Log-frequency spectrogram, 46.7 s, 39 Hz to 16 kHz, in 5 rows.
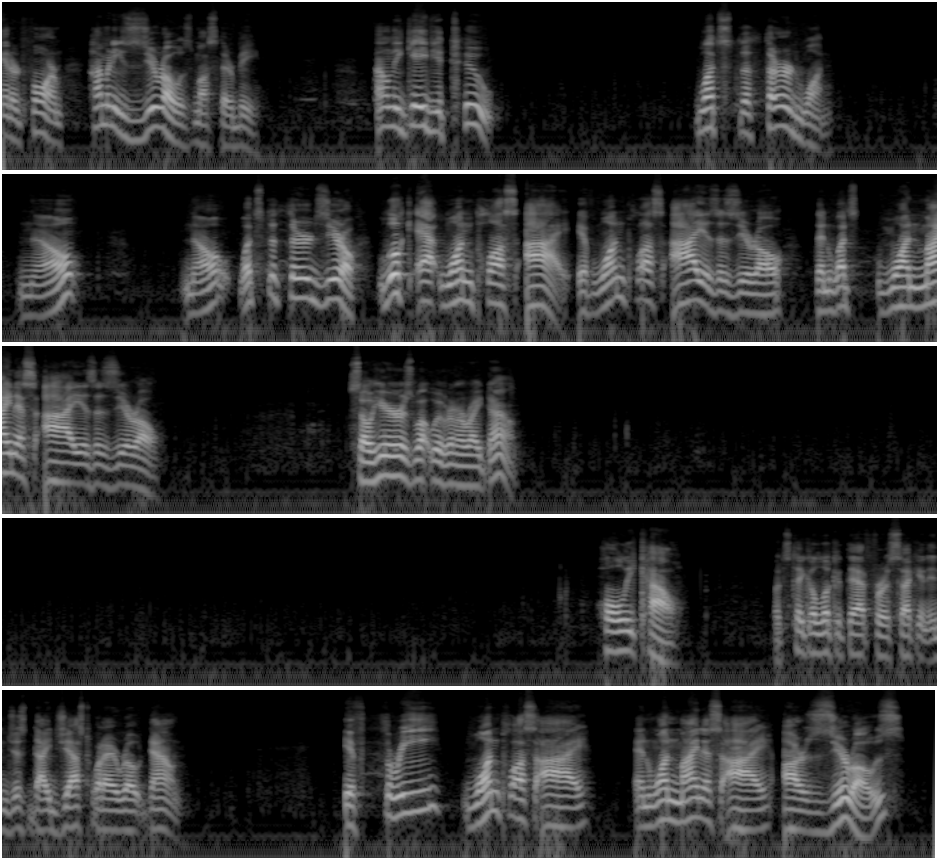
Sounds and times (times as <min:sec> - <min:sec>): Speech: 0:00.0 - 0:02.6, 0:03.8 - 0:04.9, 0:07.0 - 0:08.3, 0:09.5 - 0:10.1, 0:11.2 - 0:20.3, 0:22.2 - 0:23.9, 0:34.0 - 0:34.9, 0:35.8 - 0:39.2, 0:40.8 - 0:46.4.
